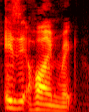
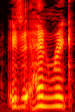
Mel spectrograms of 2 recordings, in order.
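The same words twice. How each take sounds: First: Second guess at the name Heinrich; trying the name Heinrich. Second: Henrik said with a short "hen" sound, as in hen; first guess at the name Henrik; trying the name Henrik. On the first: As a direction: pronounce Heinrich as HINE-rich. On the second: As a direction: pronounce Henrik as HEN-rik. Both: Shown as a demonstration.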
